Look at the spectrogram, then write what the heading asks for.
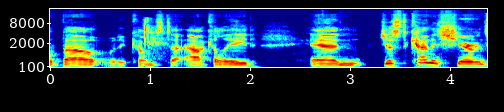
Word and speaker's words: Akylade: Did I pronounce it right? Accolade. You did. Accolade is correct.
